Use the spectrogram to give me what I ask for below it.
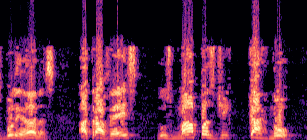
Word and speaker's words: Karnaugh: através dos mapas de carnô. Esse nome esquisito aí a gente pronuncia Carnô, né?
